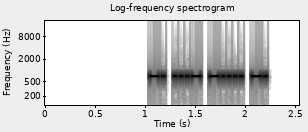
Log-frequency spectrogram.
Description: Morse code, heard as a keyed tone, about 40 wpm, 700 Hz. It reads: NV6N
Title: USA Call Signs - 3x Character Spacing - 40wpm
